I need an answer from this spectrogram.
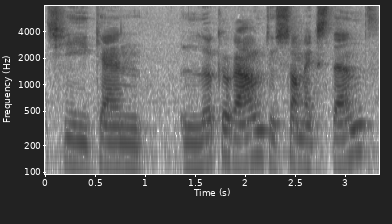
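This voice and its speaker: Very slowly, a man speaks in a Flemish Belgian accent. His tone is bright and sharp. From Belgium (Flanders). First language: Dutch (Flemish). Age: 20s. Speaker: vlogger. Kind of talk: personal testimony vlog. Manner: halting, many fillers.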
